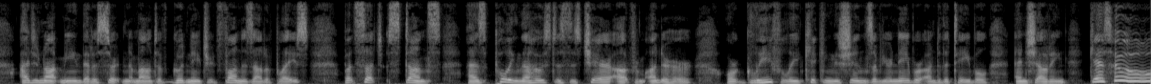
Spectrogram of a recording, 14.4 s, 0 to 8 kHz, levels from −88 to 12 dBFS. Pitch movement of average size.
Yes: average, 3.3 semitones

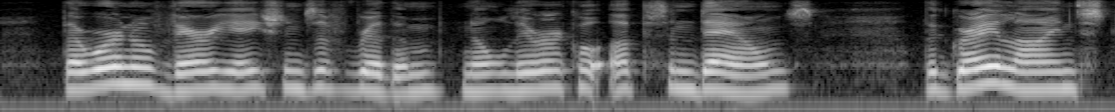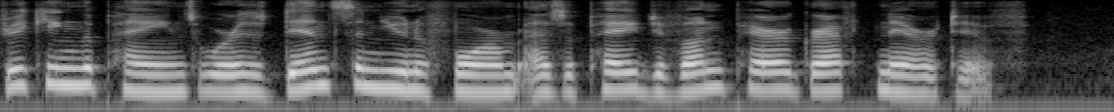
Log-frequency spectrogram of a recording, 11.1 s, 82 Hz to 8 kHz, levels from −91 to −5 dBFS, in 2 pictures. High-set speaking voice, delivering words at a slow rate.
No: high, 205 Hz; average, 150 wpm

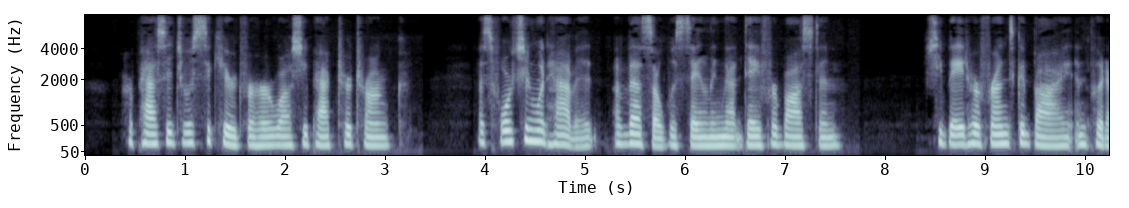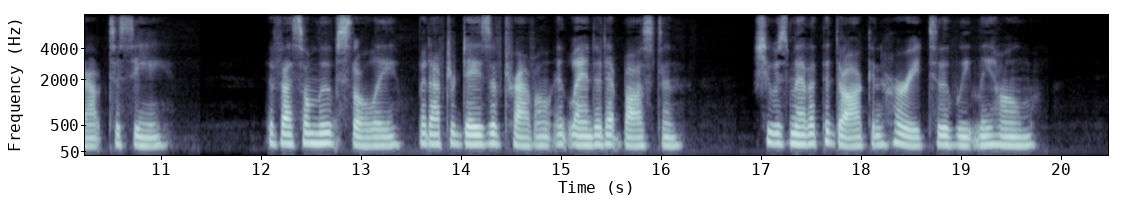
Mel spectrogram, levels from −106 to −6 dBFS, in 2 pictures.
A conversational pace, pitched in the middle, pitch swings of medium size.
Yes: average, 180 wpm; medium, 145 Hz; average, 3.0 semitones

